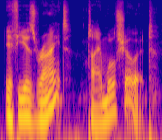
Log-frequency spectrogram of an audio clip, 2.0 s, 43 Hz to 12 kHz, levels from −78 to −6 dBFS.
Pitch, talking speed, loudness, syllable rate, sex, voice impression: 115 Hz, 235 wpm, -19 LUFS, 4.8 syllables/s, male, masculine, adult-like, thick, tensed, powerful, clear, slightly halting, slightly cool, calm, slightly mature, wild, lively, slightly intense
